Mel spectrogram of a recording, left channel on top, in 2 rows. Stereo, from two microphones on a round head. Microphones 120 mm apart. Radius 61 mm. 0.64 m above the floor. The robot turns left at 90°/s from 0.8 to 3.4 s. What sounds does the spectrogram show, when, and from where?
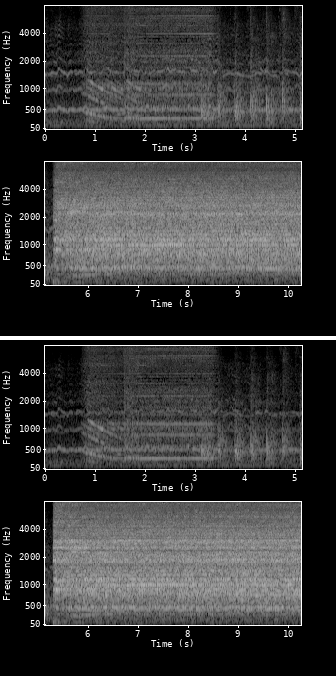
3.1 s running footsteps: 60° left (ahead or behind), 1.9 m; by 5.2 s 55° left (ahead or behind), 2 m
5.3 s a drill: 85° right, 1.1 m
